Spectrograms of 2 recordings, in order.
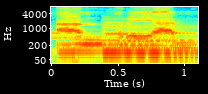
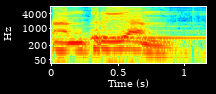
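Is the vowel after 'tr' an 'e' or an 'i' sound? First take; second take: e; i. First: The vowel after 'tr' sounds like 'e'. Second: The vowel after 'tr' sounds like 'i'. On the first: The speaker calls it right. "ternyata yang benar adalah antrean" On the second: The speaker calls it wrong. "Banyak orang mengucapkan antrian"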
